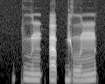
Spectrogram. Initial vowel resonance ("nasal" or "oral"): oral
